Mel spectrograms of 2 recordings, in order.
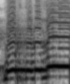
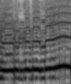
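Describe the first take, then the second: Both takes have the same delivery.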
